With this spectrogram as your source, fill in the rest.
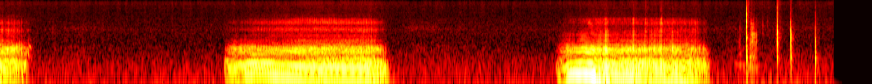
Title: Cat Snoring Like an Express Train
